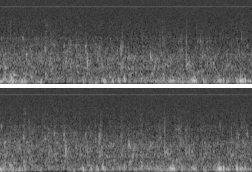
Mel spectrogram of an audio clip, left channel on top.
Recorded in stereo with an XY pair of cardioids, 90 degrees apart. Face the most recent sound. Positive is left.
No sound to turn to.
